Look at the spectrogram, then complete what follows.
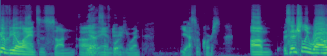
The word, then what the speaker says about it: Anduin: I said this guy's name wrong earlier. Hang on. Anduin. It's Anduin. King, the king of the Alliance's son. Yes, Anduin.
